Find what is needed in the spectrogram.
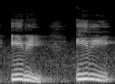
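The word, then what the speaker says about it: Erie: इसे अपने क्या लफ्ज़ प्रोनाउंसिएशन क्या करनी है? इरी इज़ the lake of great lake of north America.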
